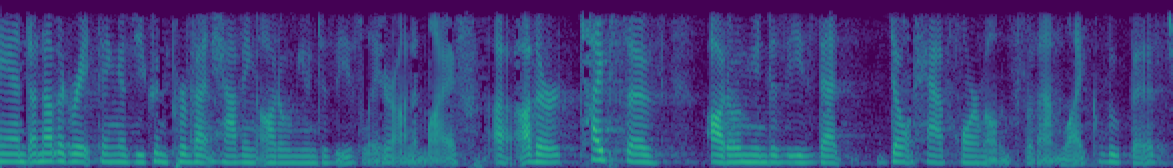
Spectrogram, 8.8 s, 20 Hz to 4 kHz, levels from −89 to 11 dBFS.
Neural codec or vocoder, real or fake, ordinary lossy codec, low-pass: vocoder, 22.05 kHz, 80 mel bands, Vocos; fake; AAC, 24 kbps; 3.6 kHz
